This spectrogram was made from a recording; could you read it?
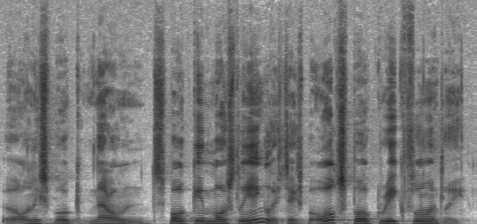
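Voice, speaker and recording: This interviewee, an older New York man, looks back on the past in a relaxed oral-history conversation. His slightly high voice is expressive and creaky with a dark tone, and his talk wanders, full of pauses and false starts.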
